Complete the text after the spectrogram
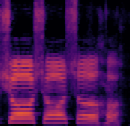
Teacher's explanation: यानी जीभ है या हमारा होठ है, जो भाग हिलता है, तो वो उच्चारण स्थान का स्पर्श नहीं करते, बल्कि इतने निकट पहुंच जाते हैं कि वहां से उनके बीच में जगह कम रह जाती है। तो वायु घर्षण करती हुई, संघर्षी यानी घर्षण करती हुई निकलती है। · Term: संघर्षी व्यंजन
